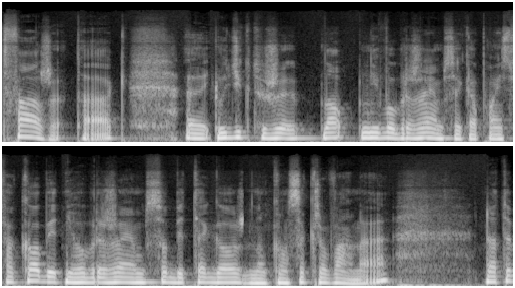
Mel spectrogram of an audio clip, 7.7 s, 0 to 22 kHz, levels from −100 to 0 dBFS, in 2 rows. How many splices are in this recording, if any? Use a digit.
3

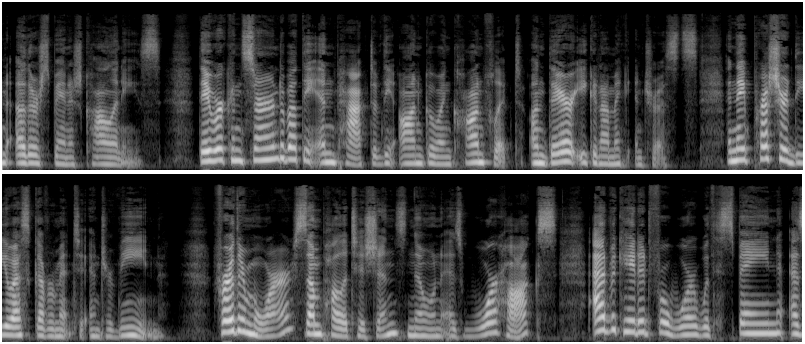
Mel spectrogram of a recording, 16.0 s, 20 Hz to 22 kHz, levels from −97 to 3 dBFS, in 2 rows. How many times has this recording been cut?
0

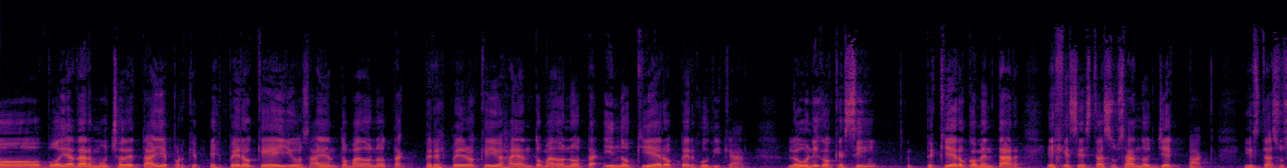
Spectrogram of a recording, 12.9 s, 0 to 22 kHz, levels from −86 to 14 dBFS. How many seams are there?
2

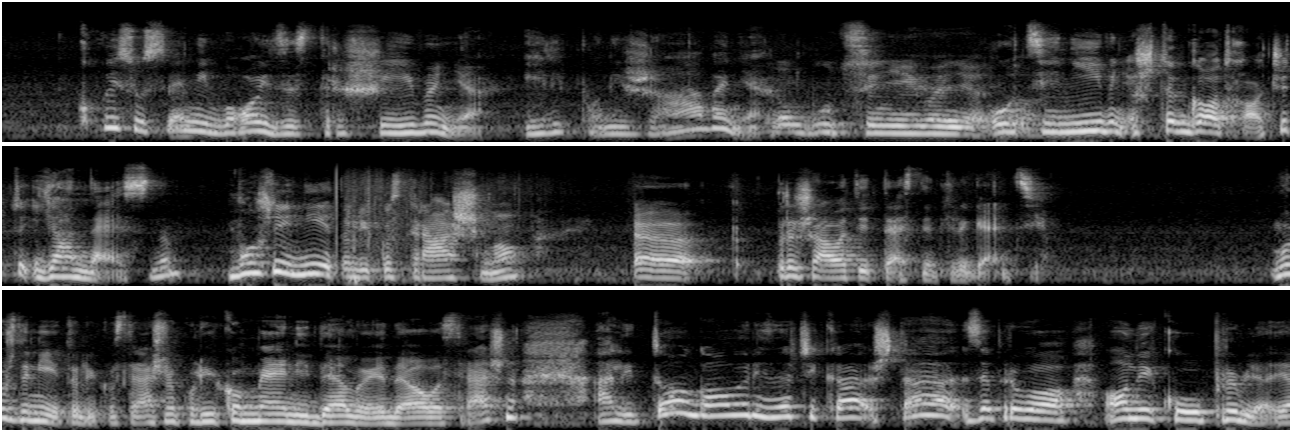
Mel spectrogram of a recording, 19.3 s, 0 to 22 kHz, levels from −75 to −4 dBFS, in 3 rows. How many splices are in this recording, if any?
0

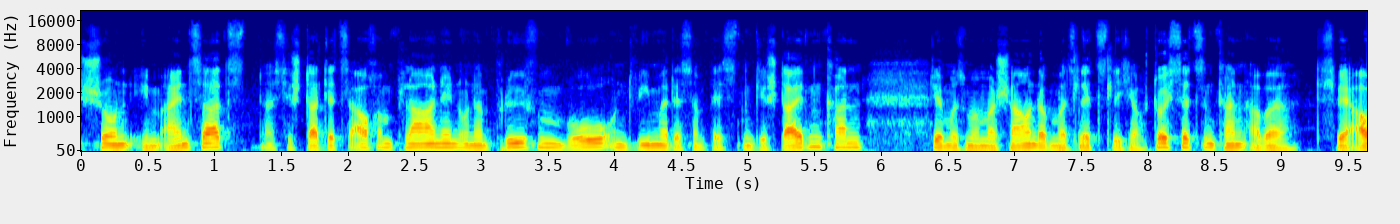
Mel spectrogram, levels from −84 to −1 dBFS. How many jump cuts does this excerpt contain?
2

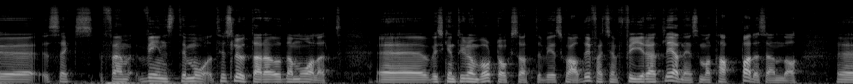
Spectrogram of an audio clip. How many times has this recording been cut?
0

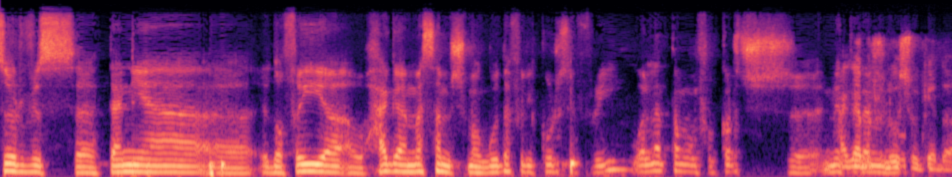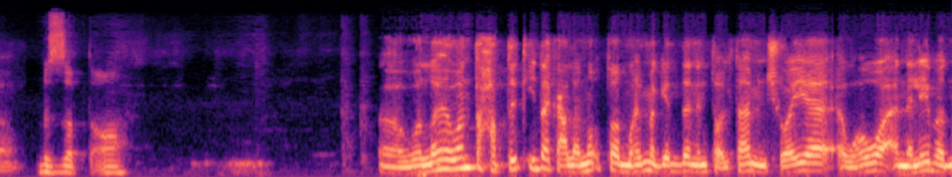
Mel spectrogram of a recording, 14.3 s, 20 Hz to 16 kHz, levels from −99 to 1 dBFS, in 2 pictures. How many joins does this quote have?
1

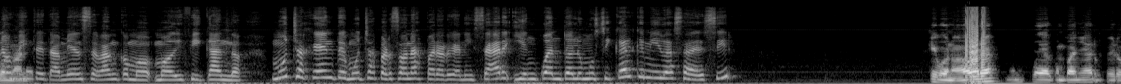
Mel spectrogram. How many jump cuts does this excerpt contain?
1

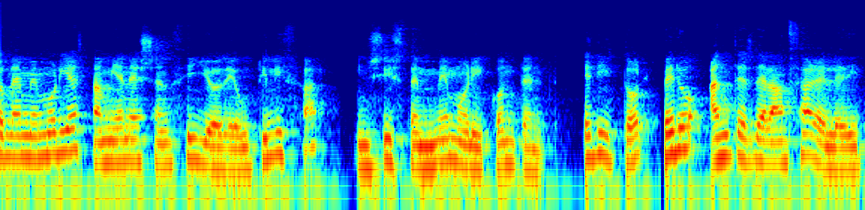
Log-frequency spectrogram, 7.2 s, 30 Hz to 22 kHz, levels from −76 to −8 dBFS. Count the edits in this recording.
2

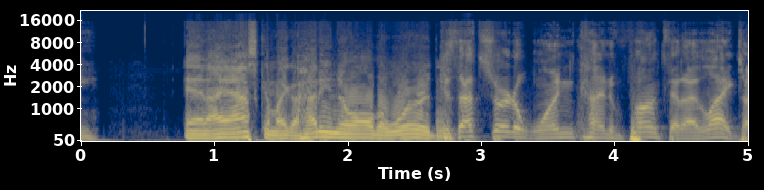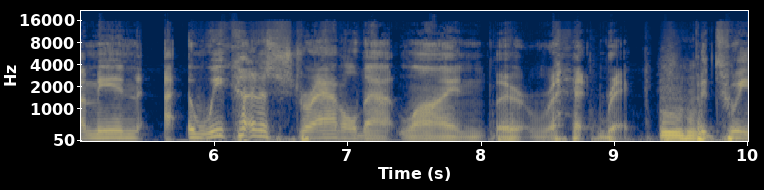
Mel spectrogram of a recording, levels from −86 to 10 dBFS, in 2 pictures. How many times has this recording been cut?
3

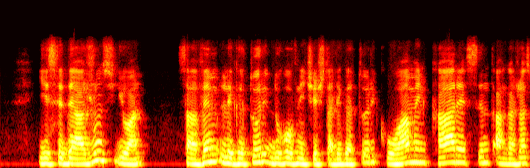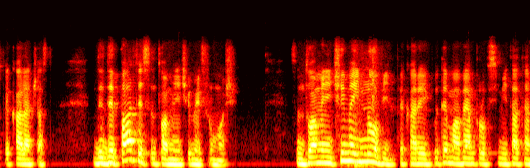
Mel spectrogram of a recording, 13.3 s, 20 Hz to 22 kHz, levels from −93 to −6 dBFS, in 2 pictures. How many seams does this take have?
0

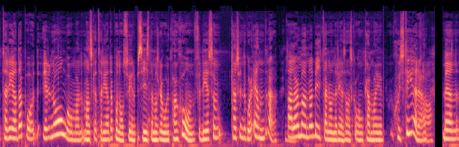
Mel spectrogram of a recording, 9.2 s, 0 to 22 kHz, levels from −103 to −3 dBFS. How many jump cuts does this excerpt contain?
1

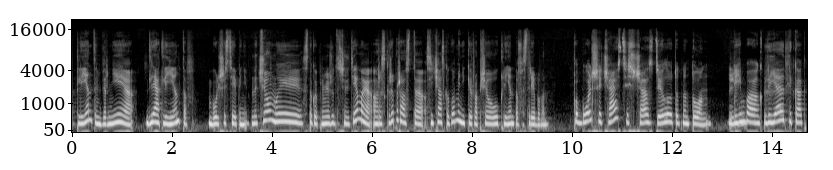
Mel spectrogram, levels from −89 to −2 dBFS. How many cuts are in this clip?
1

